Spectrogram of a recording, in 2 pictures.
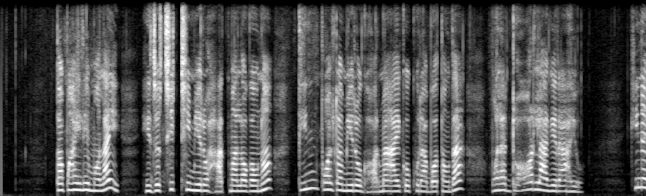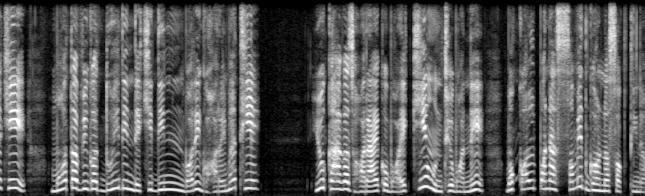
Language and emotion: Nepali, fearful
